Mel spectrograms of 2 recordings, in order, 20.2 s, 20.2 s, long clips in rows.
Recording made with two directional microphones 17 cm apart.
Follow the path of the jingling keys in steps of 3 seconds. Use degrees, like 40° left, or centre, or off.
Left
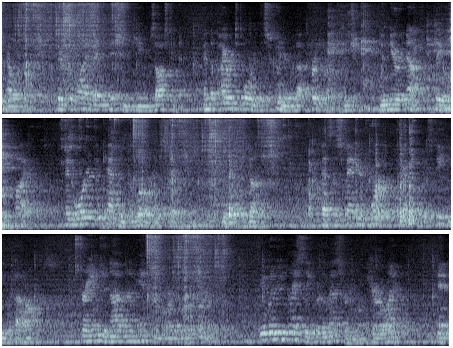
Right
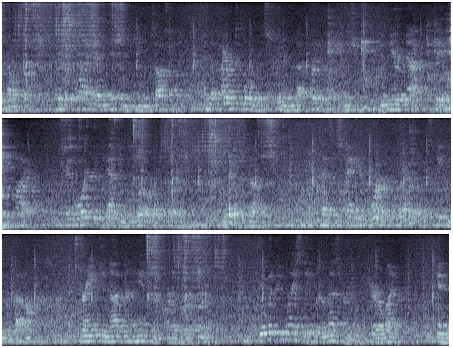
off, 20° right, 20° right, centre, 40° left, off, off.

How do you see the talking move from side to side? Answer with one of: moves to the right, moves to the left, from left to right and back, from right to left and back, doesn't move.
moves to the right.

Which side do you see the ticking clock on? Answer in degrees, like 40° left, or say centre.
50° right.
